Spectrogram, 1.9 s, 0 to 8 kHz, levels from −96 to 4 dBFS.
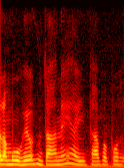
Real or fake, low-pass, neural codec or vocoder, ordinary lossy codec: real; none; none; none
